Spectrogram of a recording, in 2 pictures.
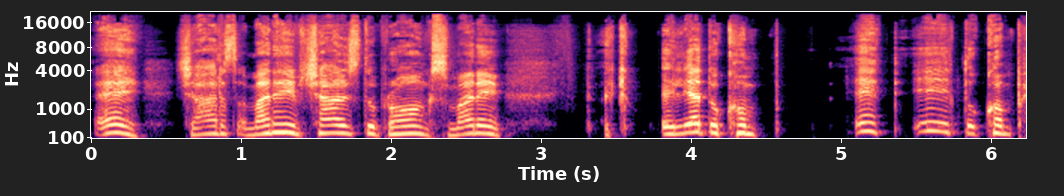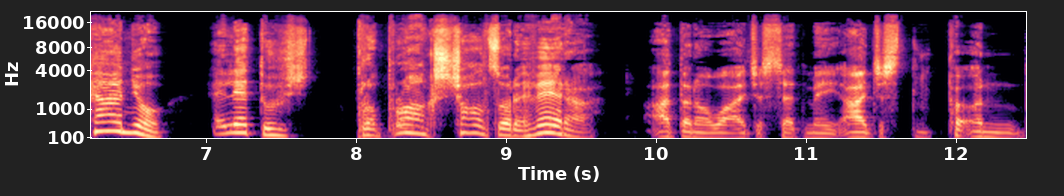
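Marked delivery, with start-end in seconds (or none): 0.0-9.6 high-pitched, badly faked Portuguese accent; mock Portuguese accent. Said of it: "trying to do a Portuguese accent".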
